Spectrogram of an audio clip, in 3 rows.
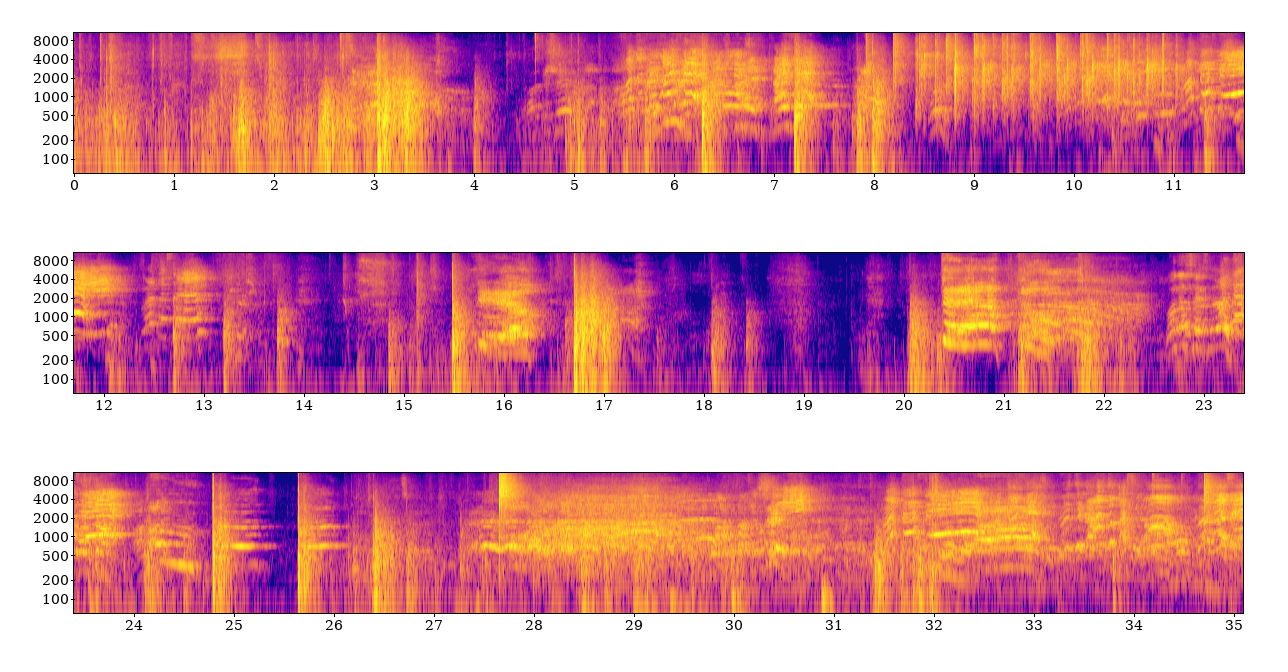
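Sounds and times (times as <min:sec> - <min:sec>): bodies thudding on ring mat: 0:00.0 - 0:08.2, 0:16.5 - 0:18.8, 0:19.6 - 0:20.4, 0:23.5 - 0:27.6
wrestlers shouting: 0:02.6 - 0:04.0, 0:04.7 - 0:07.8, 0:15.6 - 0:16.5, 0:20.4 - 0:26.2, 0:27.3 - 0:35.0.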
